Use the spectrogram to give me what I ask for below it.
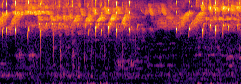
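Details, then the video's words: European goldfinch song in a 'chi chiu' style, used to bring other birds into singing mood: a fast, continuous twittering of high, tinkling notes and short rising-falling slurs, about four notes a second, with light background hiss. "پیت پیتک/صدای سایره چی چیو برای مستی"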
